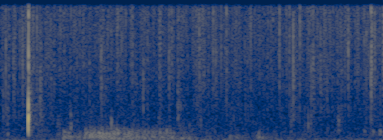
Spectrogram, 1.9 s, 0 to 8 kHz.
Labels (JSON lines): {"label": "biophony, growl", "recorder": "SoundTrap 600 or HydroMoth"}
